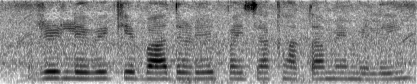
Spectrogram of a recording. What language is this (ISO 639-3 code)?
bho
